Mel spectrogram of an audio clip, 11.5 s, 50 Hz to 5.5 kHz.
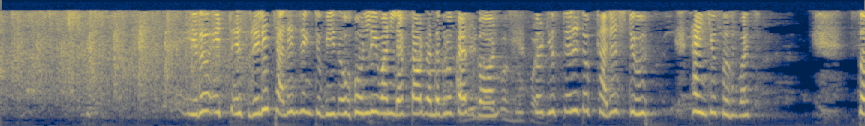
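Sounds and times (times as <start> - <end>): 
audience applause: 0.0 - 4.0
speech: 2.5 - 10.2, 10.8 - 11.5.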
